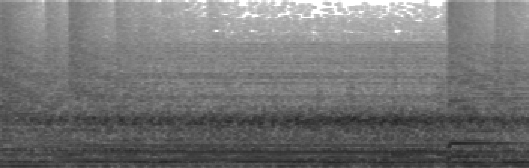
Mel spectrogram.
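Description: Electronic background music: a sustained droning chord with a noisy whooshing swell that sweeps down in pitch; a new swell and a fresh tone come in near the end.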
